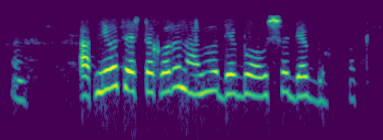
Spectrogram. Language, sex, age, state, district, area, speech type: Bengali, female, 30-45, West Bengal, Darjeeling, urban, conversation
